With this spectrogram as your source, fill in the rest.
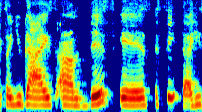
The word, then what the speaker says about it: Seetha: Mama Seetha, right? Like Seetha. Mamacita, you got That's it.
